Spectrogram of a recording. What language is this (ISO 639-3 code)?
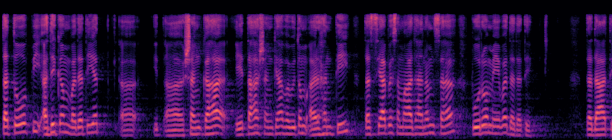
san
